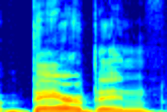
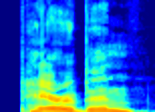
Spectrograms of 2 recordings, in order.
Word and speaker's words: paraben: baking soda free bar barabin free paraben free not barabin Doug paraben free again blocks ERS for 72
